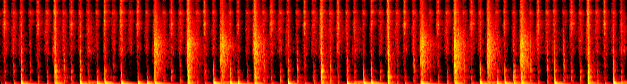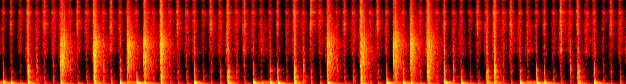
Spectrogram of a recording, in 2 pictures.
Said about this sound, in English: Clap that rhythm. The rules are easy. Listen to the rhythm and then clap it back when it's your turn. Remember to clap on the blue.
